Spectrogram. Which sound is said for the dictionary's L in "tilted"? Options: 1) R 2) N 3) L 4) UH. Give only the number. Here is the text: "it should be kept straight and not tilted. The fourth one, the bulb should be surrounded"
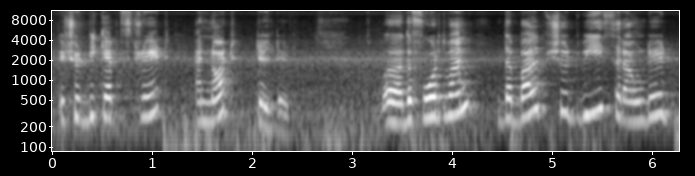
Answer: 3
